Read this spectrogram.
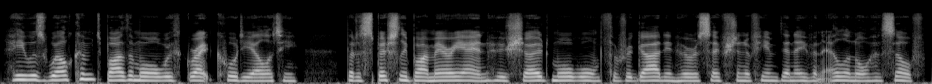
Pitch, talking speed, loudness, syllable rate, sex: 175 Hz, 180 wpm, -19 LUFS, 5.3 syllables/s, female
